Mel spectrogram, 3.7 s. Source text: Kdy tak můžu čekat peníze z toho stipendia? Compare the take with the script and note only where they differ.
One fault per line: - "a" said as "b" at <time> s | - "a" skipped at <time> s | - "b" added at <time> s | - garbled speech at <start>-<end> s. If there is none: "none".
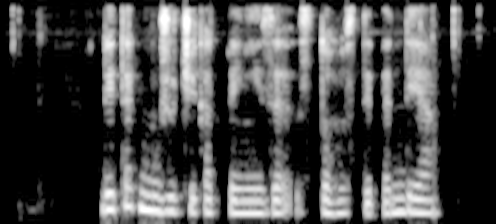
none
